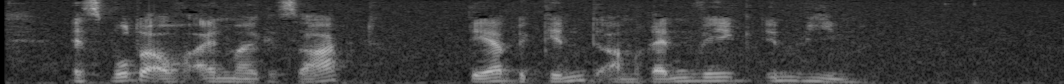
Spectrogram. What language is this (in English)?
German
